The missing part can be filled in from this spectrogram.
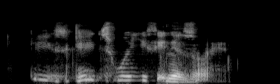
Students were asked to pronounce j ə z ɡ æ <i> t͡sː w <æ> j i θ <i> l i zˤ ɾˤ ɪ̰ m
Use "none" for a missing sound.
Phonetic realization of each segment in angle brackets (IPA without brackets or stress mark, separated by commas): j, æ, i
